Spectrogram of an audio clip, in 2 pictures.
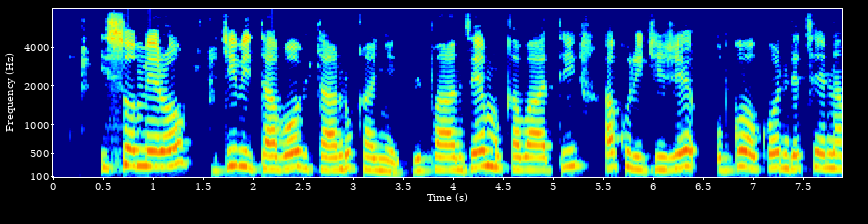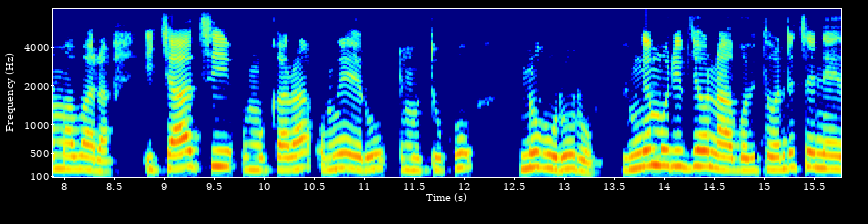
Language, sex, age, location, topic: Kinyarwanda, female, 50+, Nyagatare, education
